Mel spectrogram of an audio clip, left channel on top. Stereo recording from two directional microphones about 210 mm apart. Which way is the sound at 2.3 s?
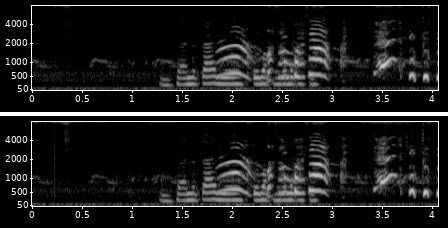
5° left (ahead or behind).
